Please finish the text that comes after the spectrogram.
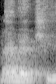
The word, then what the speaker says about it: energy: so so that's why when i pronounce it i stretch it a bit like energy it's not energy it's energy i stretch the ah a bit because it's the strongest syllable it's a strongest one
